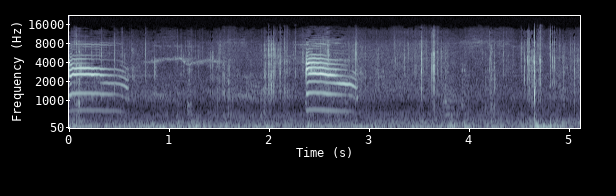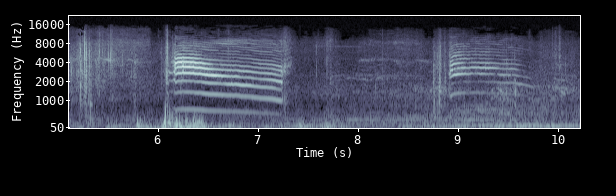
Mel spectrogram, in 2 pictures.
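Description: A calico cat meowing four times, each meow sliding down in pitch; the third, about six seconds in, is the longest and loudest.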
